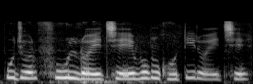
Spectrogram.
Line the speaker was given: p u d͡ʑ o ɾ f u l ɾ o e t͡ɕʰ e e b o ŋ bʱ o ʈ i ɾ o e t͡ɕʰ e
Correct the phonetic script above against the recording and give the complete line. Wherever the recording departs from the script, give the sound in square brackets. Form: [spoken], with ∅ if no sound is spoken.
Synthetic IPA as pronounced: p u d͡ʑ o ɾ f u l ɾ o e t͡ɕʰ e e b o ŋ [ɡʱ] o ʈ i ɾ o e t͡ɕʰ e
